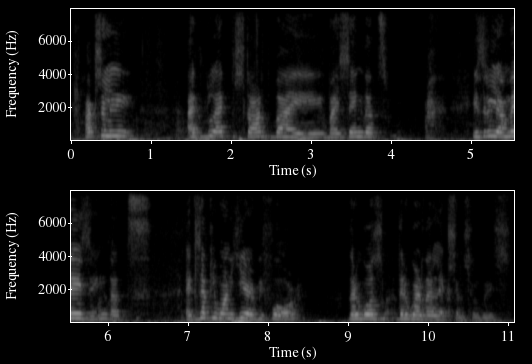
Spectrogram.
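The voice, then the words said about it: Non-native English accent. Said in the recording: “forgive me for, you know, my accent and sometimes my difficulty to express myself very easily”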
